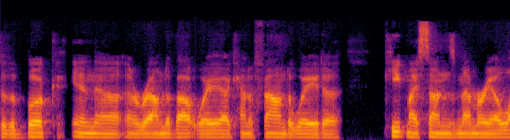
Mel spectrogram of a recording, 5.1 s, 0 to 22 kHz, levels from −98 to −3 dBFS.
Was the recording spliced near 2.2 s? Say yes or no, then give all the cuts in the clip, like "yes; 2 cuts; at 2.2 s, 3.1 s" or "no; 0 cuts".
no; 0 cuts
